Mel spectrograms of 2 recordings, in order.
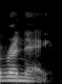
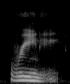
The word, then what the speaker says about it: Rene: The name is spelled Rene, so it is my instinct to say Renee. But according to the book Murder by Milkshake by Eve Lazarus, in this case, it's pronounced Rini.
